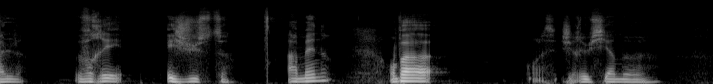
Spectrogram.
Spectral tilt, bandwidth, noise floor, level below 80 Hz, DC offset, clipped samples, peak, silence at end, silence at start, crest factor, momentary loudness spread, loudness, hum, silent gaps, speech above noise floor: -6.5 dB/octave; 15 kHz; -69 dBFS; -54 dBFS; under 0.1%; under 0.1%; -2 dBFS; 0.55 s; 0 s; 24 dB; 22 LU; -25 LUFS; none; none; 45 dB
